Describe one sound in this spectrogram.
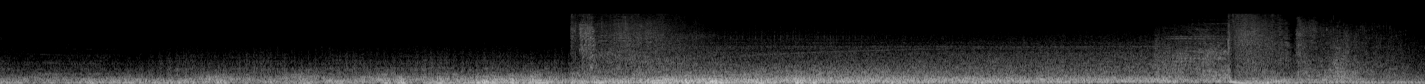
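A spaceship engine rumbles deeply and steadily.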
